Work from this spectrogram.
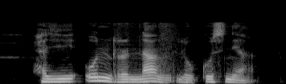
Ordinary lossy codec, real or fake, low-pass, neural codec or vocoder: MP3, 96 kbps; real; 7.2 kHz; none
